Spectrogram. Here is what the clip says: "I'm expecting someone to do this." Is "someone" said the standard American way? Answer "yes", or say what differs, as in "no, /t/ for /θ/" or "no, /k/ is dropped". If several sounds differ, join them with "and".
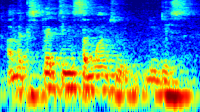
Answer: yes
